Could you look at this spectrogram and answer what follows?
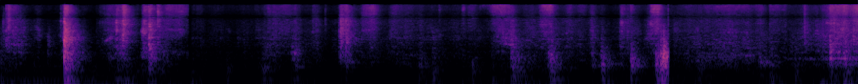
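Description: Packaging and parts of a large steel tool chest being handled during unboxing: a run of sharp knocks and clatters with rustling between them. The loudest knocks come about a second in, near the middle and about two-thirds of the way through.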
